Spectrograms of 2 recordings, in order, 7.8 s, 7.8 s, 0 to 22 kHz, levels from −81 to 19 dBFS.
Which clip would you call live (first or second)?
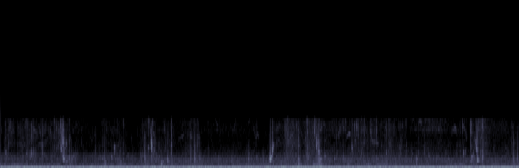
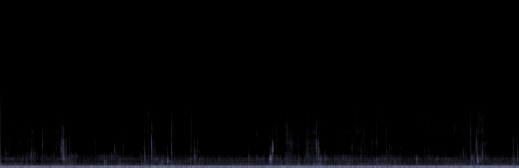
first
